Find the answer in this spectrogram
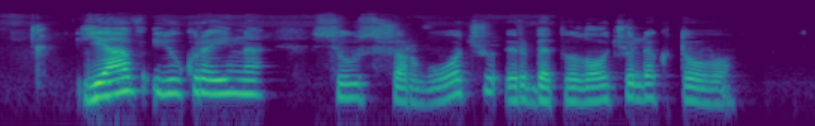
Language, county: Lithuanian, Šiauliai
